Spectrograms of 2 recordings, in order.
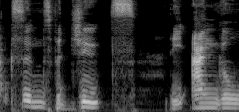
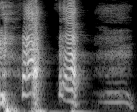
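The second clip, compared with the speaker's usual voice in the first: high burst of laughter; 14 semitones higher, 12 dB louder than usual. Real, not acted. Laughs at doggy.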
